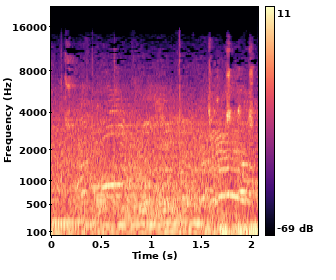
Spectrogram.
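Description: Basketball game sound from the arena floor: steady crowd noise with a basketball being dribbled on the hardwood court.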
